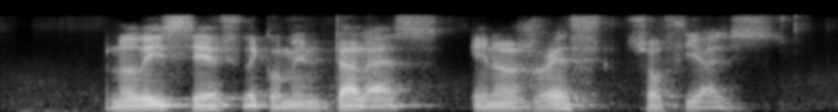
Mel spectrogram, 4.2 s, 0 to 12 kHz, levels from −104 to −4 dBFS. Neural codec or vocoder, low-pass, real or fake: codec, 16 kHz, 2 kbps, X-Codec, HuBERT features, trained on balanced general audio; 7.2 kHz; fake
